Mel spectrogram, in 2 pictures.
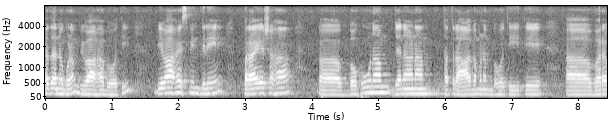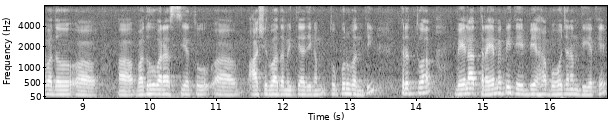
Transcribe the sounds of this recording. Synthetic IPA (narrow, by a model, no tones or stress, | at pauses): kɐd̪ɐnuɡuɳɐmʋiʋaːɦɐbʱɐʋɐt̪i | ʋiʋaːɦɐsmind̪ineː | pɾaːjɐʃɐɦɐ̆ | bɐɦuːnaːmd͡ʒɐnaːnaːmt̪ɐt̪ɾɐaːɡɐmɐɳɐmbɐʋɐt̪it̪eː | ʋɐɾɐʋɐd̪o | ʋɐd̪ʱuʋɐɾɐsjɐt̪u | a̰ːʃiːɾʋaːd̪ɐmʋit̪jaːd̪ikɐmt̪ukuɾʋɐnt̪i | kɾɪt̪ʋɐ | ʋeːlaːt̪ɾɐjɐmɐpit̪eːbjɐɦɐ̆boɦːd͡ʒɐnɐmd̪ijɐt̪eː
